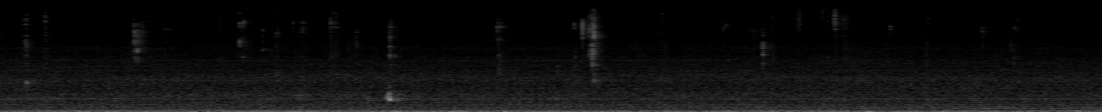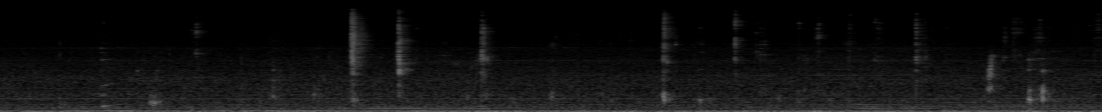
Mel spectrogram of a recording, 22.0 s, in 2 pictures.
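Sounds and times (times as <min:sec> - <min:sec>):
wet chewing: 0:01.3 - 0:04.3, 0:11.6 - 0:22.0.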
